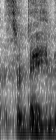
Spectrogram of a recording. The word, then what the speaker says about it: Sartain: Sartin? Yeah, I'm sticking with that. Dr. Sartin tells him, like. – Yeah, Sartain. Sartain. Yeah, that sounds better.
